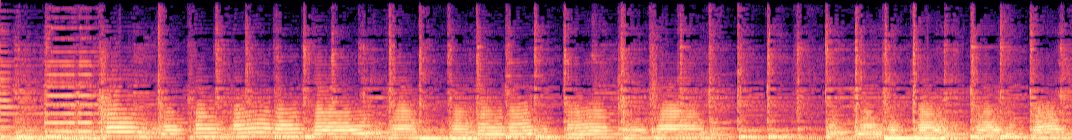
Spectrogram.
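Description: Trombone playing an improvised solo line, with slides bending between notes, over a Cuban guajira backing track of guitar, bass and percussion with a steady beat.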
